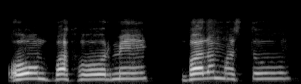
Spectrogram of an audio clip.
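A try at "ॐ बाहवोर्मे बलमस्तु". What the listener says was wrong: अंग स्पर्श में दोनों जगह गलत हुआ। जहां में बोला है आपने, वो मां था।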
